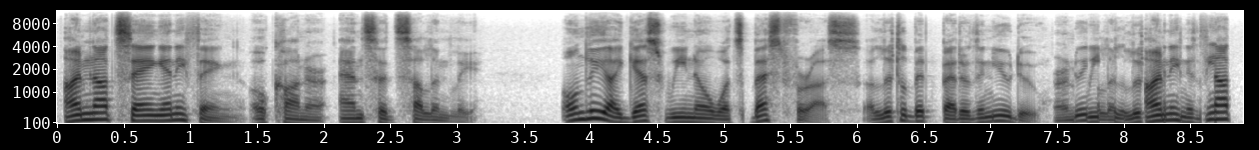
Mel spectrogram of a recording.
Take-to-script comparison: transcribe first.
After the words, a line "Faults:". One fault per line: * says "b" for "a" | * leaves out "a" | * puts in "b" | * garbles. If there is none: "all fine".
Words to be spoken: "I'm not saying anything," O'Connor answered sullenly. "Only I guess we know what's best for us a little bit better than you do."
"I'm not saying anything," O'Connor answered sullenly. "Only I guess we know what's best for us a little bit better than you do." [garbled]
Faults:
* garbles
